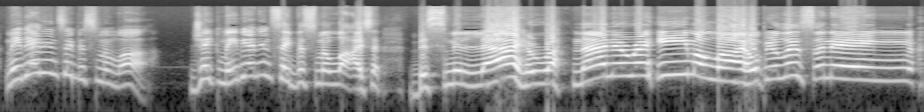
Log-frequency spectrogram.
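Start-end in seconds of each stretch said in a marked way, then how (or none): 0.1-3.5 put-on high, fretful kid's voice; mock panic. Acts out child's panicked second guess. 4.1-9.2 high, loud, hammed-up plea to heaven; desperate invocation. Desperate louder retry of the invocation.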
